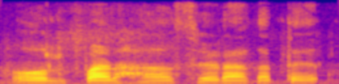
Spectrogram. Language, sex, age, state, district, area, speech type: Santali, female, 30-45, West Bengal, Bankura, rural, spontaneous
